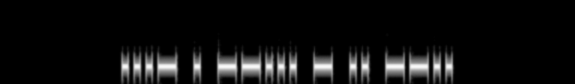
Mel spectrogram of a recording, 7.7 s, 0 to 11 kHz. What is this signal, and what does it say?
Morse code, heard as a keyed tone, about 15 wpm, 700 Hz. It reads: VE7TIZ
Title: DXCC-100 Call Signs - 6 Characters - Repeated 2x - 15wpm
